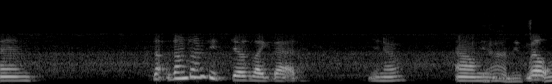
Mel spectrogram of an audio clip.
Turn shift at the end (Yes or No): Yes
